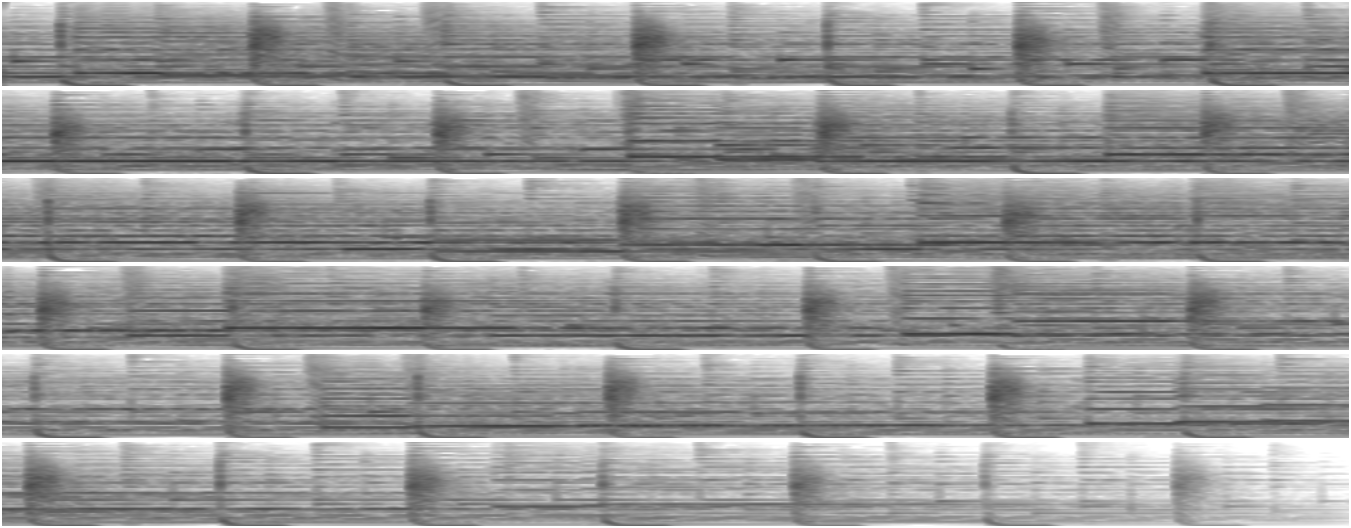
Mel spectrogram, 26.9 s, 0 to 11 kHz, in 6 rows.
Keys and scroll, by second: 17.2 Escape.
